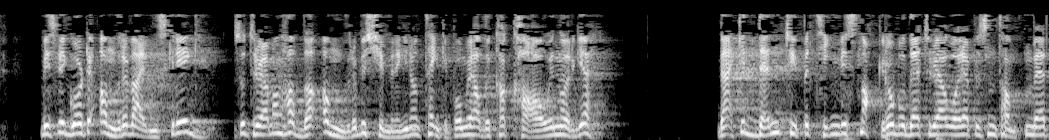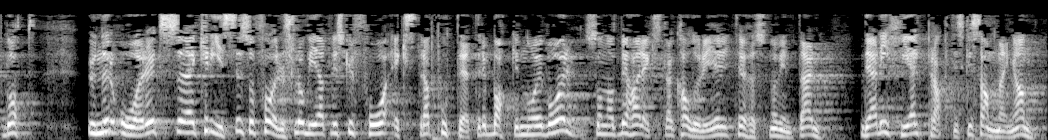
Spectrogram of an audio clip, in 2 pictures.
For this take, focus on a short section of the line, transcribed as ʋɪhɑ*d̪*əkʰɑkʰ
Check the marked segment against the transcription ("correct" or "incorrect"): incorrect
